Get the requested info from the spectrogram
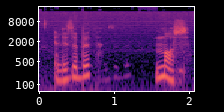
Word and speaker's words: Elizabeth Moss: Äh, Elizabeth Moth für The Handmaid's Tale. – Sag das bitte nochmal, den Namen. – Elizabeth Moss. – Schade, du hast gerade eben so schon so Moss. Elizabeth Moss.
